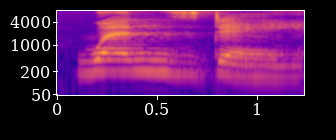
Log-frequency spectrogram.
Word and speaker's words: Wednesday: When, when, Wednesday. And make sure to go through the diphthong of the A as in day. Imagine like you have a little Y sound at the end, Wednesday.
